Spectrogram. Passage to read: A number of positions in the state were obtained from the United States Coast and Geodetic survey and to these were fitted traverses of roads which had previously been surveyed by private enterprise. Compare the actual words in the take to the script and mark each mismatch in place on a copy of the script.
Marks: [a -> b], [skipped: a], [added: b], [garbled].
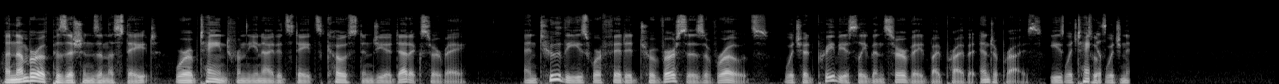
A number of positions in the state were obtained from the United States Coast and Geodetic survey and to these were fitted traverses of roads which had previously been surveyed by private enterprise. [garbled]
